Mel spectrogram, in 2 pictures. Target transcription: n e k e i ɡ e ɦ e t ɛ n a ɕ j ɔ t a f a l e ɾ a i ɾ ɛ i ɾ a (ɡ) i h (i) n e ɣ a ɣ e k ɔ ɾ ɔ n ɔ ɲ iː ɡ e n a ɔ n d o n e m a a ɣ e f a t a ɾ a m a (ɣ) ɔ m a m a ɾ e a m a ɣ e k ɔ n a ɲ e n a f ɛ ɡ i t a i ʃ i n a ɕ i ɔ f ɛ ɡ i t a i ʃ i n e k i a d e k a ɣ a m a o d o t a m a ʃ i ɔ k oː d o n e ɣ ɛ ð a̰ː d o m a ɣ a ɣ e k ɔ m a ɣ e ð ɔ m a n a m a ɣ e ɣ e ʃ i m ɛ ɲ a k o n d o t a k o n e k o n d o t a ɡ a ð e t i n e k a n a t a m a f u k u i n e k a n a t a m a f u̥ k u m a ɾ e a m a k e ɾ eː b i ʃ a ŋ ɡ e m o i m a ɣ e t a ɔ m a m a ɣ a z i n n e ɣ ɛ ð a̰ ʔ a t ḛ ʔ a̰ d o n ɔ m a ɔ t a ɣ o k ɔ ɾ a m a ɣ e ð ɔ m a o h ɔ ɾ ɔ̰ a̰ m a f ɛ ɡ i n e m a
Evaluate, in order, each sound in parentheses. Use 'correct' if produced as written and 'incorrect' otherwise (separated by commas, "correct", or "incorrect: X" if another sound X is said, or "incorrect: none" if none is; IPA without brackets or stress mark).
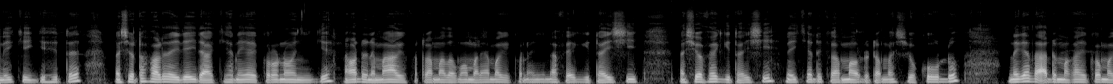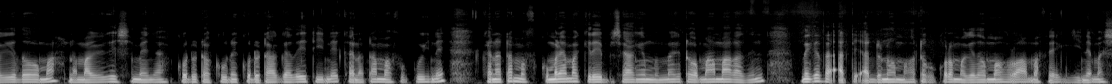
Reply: incorrect: k, incorrect: a, incorrect: ð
